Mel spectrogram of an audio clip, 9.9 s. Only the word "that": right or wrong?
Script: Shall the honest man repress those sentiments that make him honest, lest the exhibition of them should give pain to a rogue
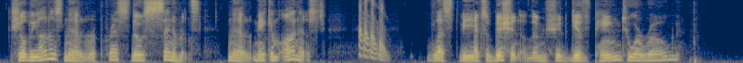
wrong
